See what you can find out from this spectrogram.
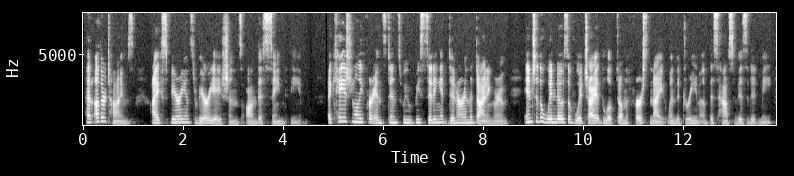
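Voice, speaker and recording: A woman giving a dramatic reading of a classic ghost story, with measured, expressive phrasing and deliberate pauses. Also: lowish voice. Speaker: library staff member reading a story aloud.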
